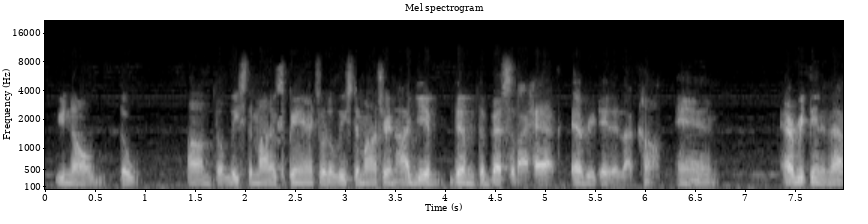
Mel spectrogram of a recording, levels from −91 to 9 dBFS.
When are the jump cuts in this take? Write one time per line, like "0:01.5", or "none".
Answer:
0:06.2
